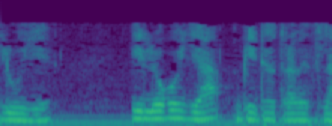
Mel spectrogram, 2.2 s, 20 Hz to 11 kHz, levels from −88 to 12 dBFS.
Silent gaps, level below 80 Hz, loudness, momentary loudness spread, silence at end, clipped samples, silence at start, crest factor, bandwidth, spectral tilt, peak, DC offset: none; -46 dBFS; -29 LUFS; 14 LU; 0 s; under 0.1%; 0 s; 12 dB; 6.6 kHz; -7 dB/octave; -16 dBFS; under 0.1%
